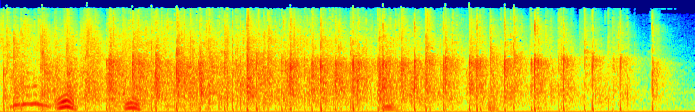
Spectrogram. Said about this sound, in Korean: 박수.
